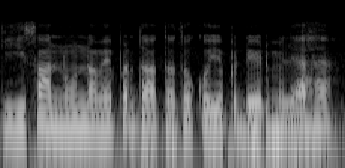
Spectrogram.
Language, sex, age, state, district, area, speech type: Punjabi, male, 30-45, Punjab, Amritsar, urban, read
